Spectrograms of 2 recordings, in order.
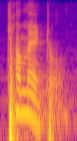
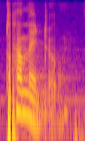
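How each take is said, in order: First: The word is said in an American accent. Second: The word is said in an American accent.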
